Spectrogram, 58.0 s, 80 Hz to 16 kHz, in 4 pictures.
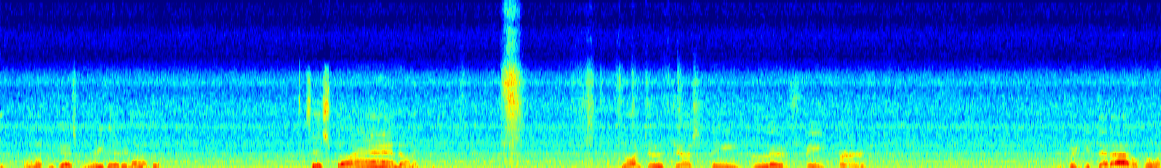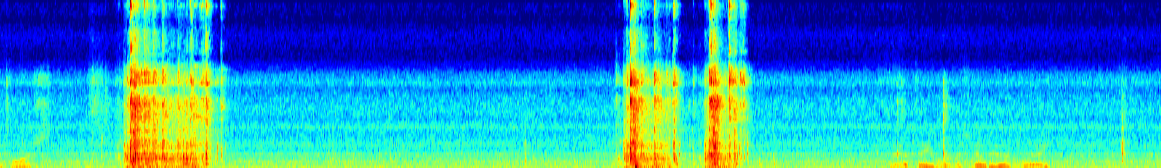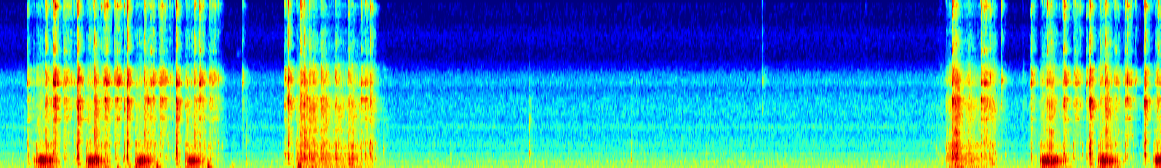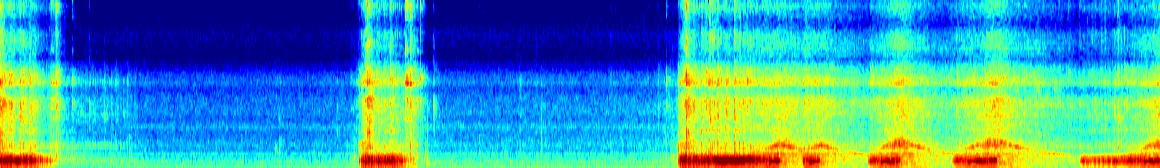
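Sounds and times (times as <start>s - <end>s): string trimmer engine cranking: 15.6s - 17.4s, 22.2s - 24.0s, 29.4s - 33.9s, 40.8s - 45.2s, 48.0s - 49.0s, 51.8s - 58.0s
string trimmer engine revving: 15.7s - 17.4s, 22.2s - 23.9s, 29.4s - 32.0s, 32.6s - 33.9s, 40.8s - 44.9s, 48.0s - 48.9s, 51.9s - 58.0s.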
